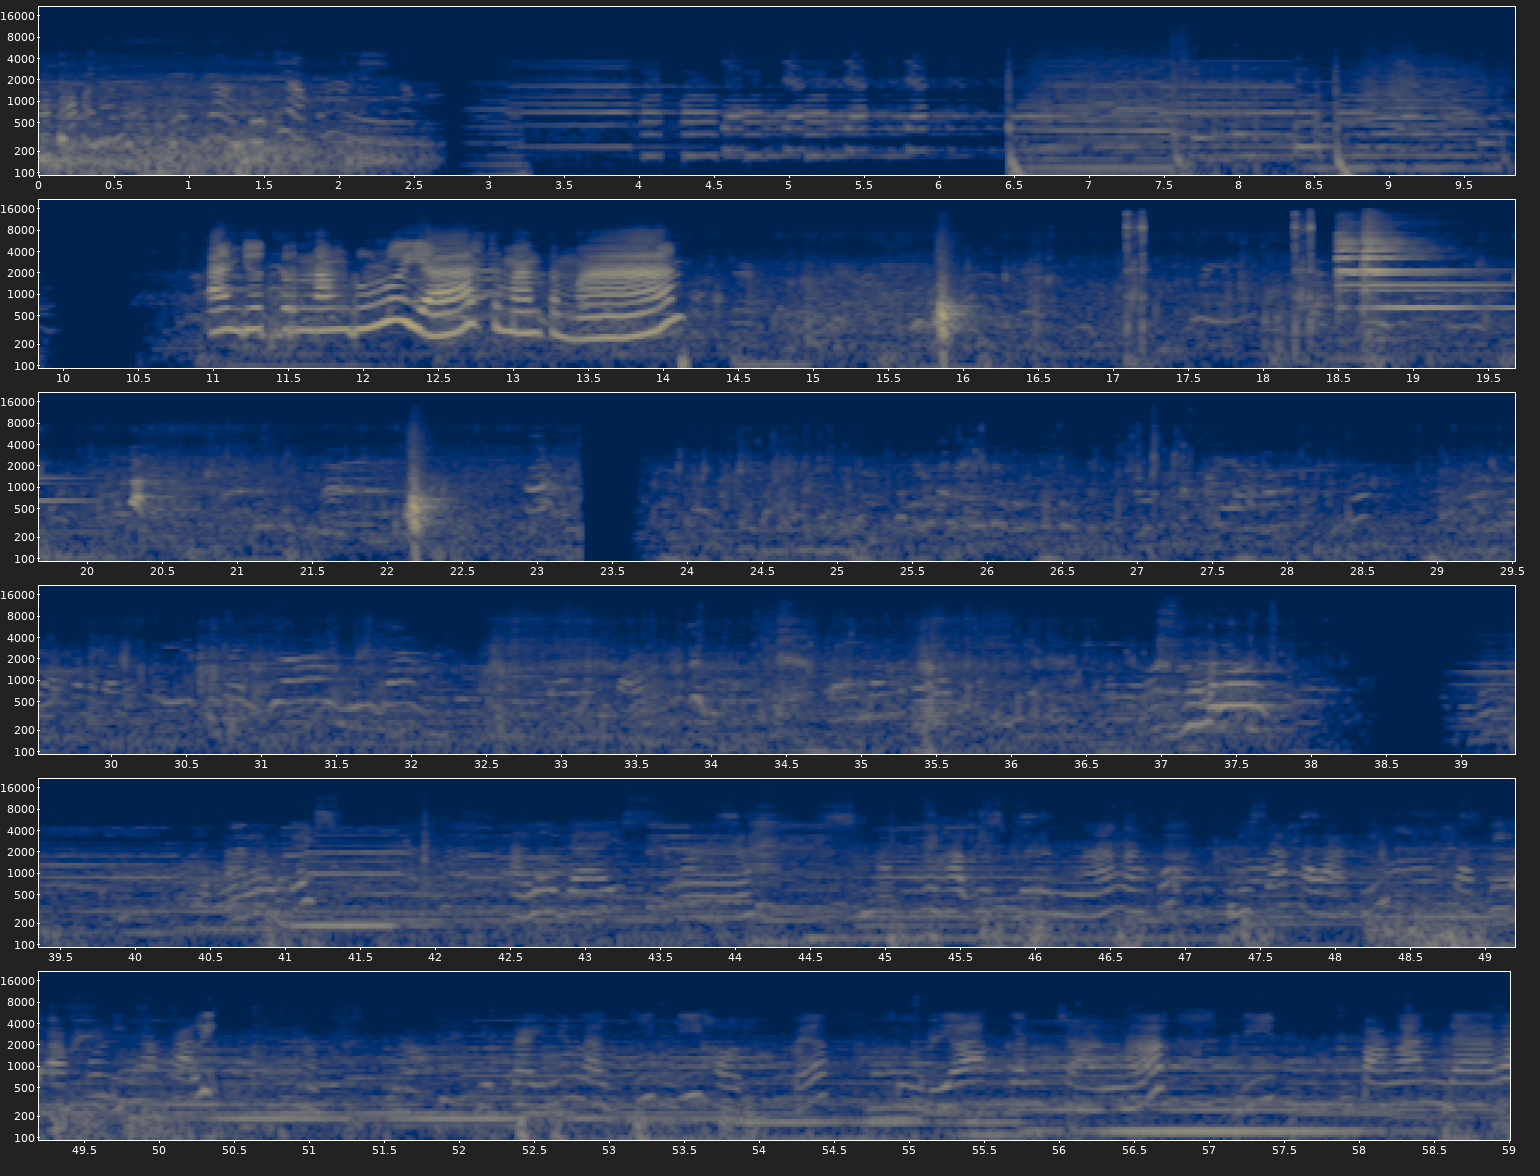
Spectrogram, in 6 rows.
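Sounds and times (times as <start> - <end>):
background music: 2.9 - 10.0, 39.0 - 59.0
swimmers splashing in a pool: 10.5 - 38.4
quick clicks: 17.1 - 17.3, 18.2 - 18.5
ringing bell chime: 18.4 - 20.2.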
